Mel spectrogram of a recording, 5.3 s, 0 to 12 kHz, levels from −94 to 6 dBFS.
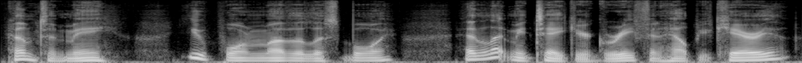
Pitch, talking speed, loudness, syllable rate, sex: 105 Hz, 200 wpm, -18 LUFS, 4.8 syllables/s, male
